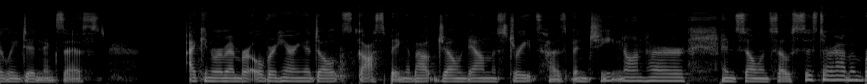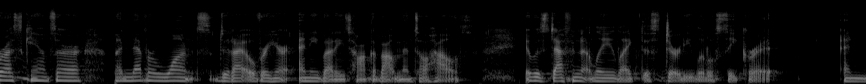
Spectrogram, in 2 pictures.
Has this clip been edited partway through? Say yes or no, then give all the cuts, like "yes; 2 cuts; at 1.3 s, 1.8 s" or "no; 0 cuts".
no; 0 cuts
